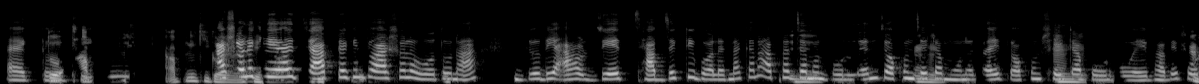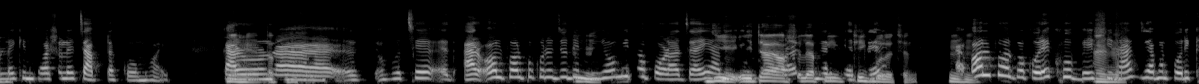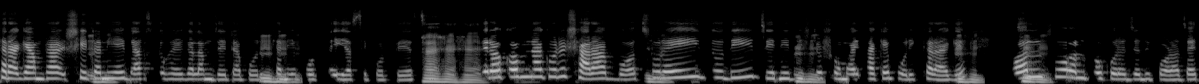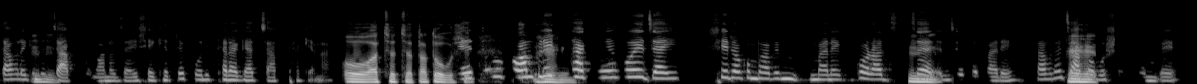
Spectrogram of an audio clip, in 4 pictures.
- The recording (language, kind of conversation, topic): Bengali, unstructured, কীভাবে পরীক্ষার চাপ কমানো যায়?
- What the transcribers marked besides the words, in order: static; other background noise; tapping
